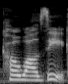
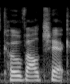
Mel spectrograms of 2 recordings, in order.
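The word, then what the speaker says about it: Kowalczyk: But god forbid you say Mrs. Kowalzik instead of Mrs. Kovalchick. She'll stop mid- lecture to correct you.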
